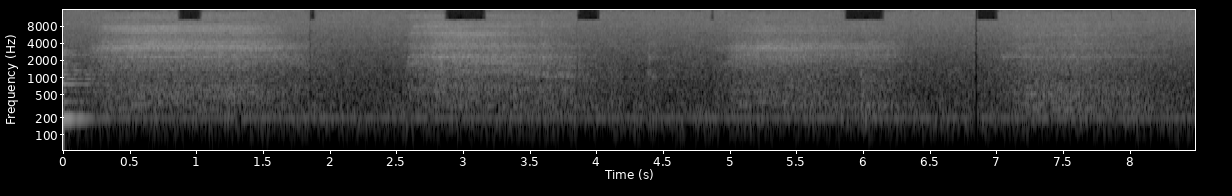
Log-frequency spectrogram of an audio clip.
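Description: Slow, airy exhales during a chair yoga session, four soft breathy swells spaced roughly two seconds apart over a faint steady hum, with no other sounds between them.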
